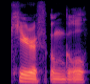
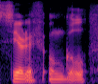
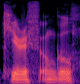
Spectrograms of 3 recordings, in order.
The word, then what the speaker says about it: Cirith Ungol: actually said it out loud I think tolkin pronounced it kirth ungal but the band pronounced it sirth unal correct yeah it's kirle I am a huge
